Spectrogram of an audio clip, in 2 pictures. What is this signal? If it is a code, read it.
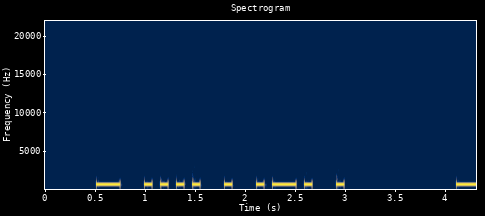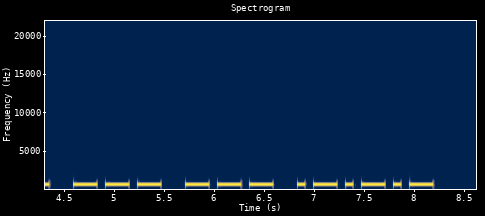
Morse code, heard as a keyed tone, about 15 wpm, 700 Hz. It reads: THERE TOO.
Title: 2x Word-Spacing - Sentences from Top 200 Words - 15wpm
